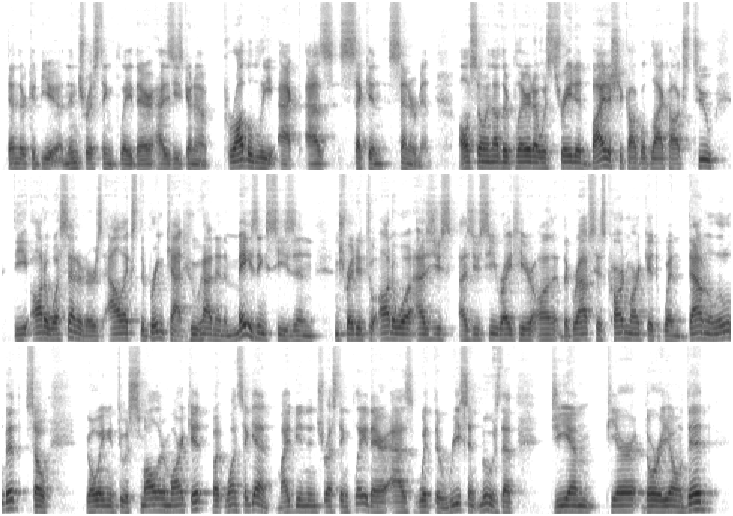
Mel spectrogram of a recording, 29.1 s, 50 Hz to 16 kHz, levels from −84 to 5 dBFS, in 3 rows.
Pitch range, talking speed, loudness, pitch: 105-130 Hz, 175 wpm, -23 LUFS, 120 Hz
